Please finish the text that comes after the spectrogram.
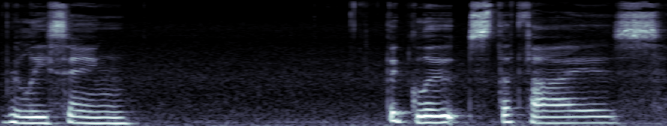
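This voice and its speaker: A woman leading a guided yoga nidra meditation in a soothing, unhurried manner, leaving long pauses between phrases. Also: on the low side, level tone, mellow. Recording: amateur recording with faint background noise.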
